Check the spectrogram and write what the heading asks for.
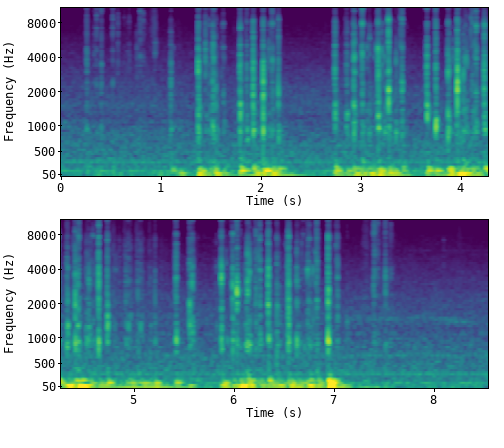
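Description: Typing on a computer keyboard: a quick, irregular run of key presses that starts about a second in and stops about a second before the end.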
